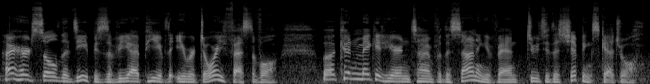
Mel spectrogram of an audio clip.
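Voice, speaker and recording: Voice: mid-range voice, big pitch swings, fast talker, soft background music, lightly acted. An actor voicing a courteous female bookstore clerk in a video game, with a polite, upbeat customer-service manner. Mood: helpful, delighted.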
